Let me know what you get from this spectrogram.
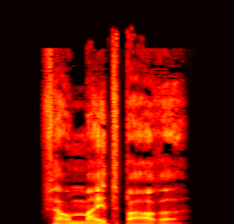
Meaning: inflection of vermeidbar: 1. strong/mixed nominative/accusative feminine singular 2. strong nominative/accusative plural 3. weak nominative all-gender singular
- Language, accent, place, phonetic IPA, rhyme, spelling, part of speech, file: German, Germany, Berlin, [fɛɐ̯ˈmaɪ̯tbaːʁə], -aɪ̯tbaːʁə, vermeidbare, adjective, De-vermeidbare.ogg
